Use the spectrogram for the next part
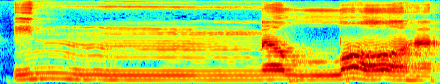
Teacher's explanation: Remember that's ghunna, so you make it long by 2 vowel counts.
